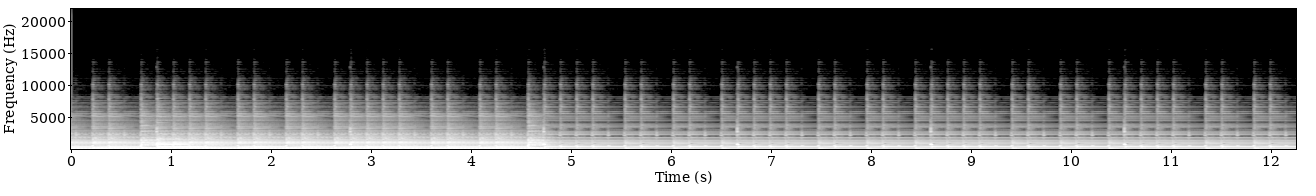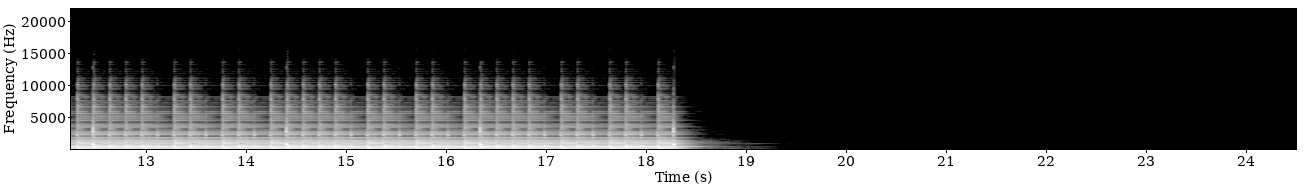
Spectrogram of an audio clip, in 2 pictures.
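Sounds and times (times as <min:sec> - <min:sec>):
piano: 0:00.0 - 0:18.3.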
